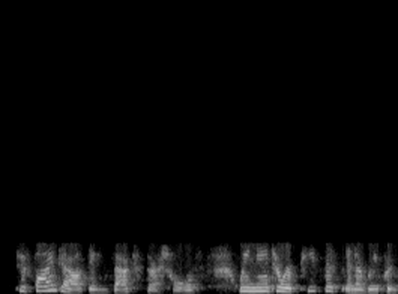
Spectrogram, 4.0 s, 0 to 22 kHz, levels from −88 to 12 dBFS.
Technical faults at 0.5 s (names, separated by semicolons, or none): none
